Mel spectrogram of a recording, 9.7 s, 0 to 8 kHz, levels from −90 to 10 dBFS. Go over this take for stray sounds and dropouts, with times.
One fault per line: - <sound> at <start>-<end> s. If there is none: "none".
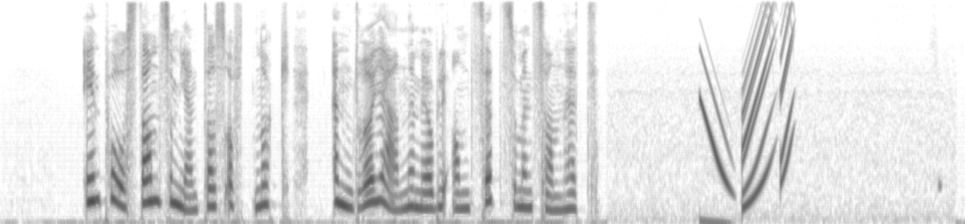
- chirp at 7.0-8.0 s
- sneeze at 9.2-9.5 s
